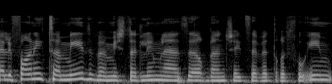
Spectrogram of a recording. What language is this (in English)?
Hebrew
